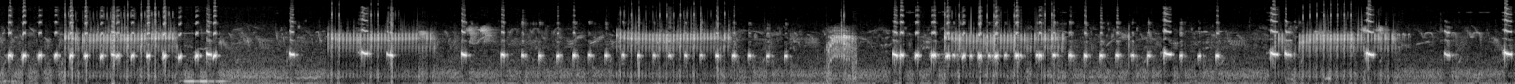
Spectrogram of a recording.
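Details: An Oriental white-eye calls its flock in repeated bursts. Quick trains of clear notes alternate with patches of high, hissy twittering, and short pauses fall between the bouts.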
